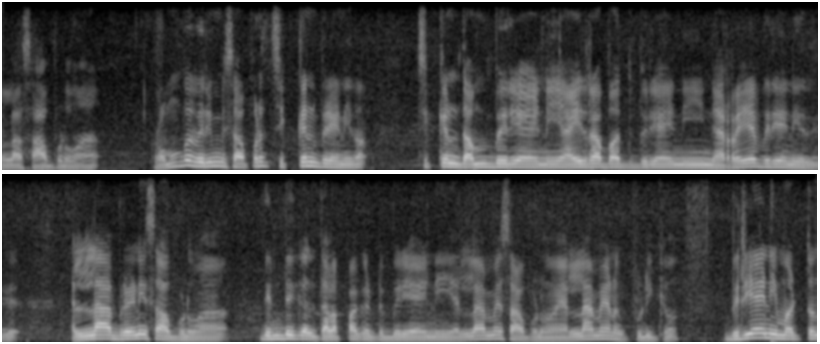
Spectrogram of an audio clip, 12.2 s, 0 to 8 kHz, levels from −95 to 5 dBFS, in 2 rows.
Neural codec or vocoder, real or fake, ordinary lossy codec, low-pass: none; real; none; none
